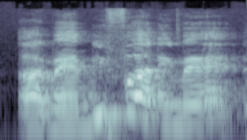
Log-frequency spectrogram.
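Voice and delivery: lightly voiced host daring him to be funny; mock pushy host. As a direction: toss the mic over with a teasing challenge. Host hands him the mic.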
